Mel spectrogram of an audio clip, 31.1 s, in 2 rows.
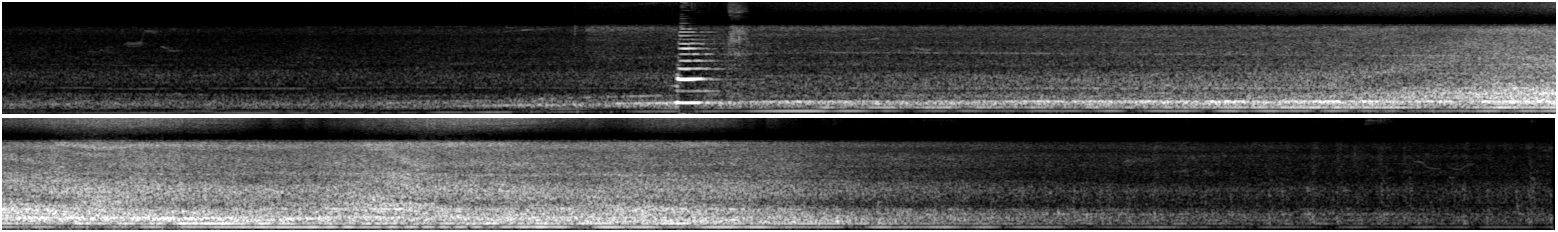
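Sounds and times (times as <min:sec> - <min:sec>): diesel train passing: 0:00.0 - 0:31.0
train horn blast: 0:06.7 - 0:07.5.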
